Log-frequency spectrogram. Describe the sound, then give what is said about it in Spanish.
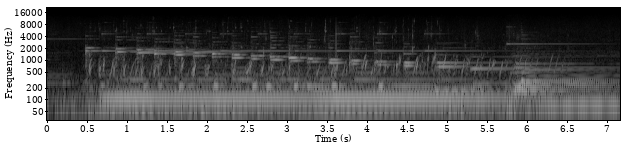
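Steady water trickling and bubbling in a small stream, with quick dripping splashes throughout, layered over sustained musical tones for several seconds. “a esta le cae agua de un chorrito, …”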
